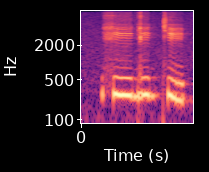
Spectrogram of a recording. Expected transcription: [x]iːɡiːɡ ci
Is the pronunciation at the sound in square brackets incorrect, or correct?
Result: correct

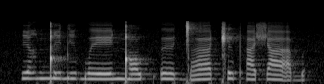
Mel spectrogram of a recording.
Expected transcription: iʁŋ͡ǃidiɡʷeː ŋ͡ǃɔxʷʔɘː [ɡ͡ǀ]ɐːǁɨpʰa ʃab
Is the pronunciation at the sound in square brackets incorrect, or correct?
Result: correct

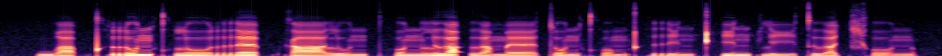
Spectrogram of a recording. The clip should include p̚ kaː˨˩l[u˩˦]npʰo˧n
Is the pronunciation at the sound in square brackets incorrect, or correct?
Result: correct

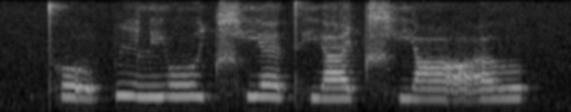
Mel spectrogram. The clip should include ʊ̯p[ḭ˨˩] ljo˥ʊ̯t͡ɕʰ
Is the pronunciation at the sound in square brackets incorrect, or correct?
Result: incorrect: i˥˩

